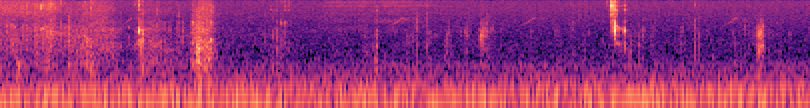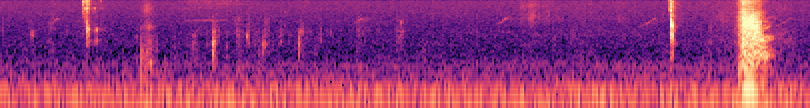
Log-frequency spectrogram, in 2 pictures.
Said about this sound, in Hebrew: הכיס הראשון. הצלחתי לדחוף לעצמי בין השיניים מלא.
